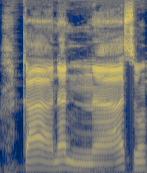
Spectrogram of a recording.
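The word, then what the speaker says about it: الناس: पेश सु कान नास यहां पे अलिफ और लाम दोनों साइलेंट है क्योंकि नून जो है रूफे शमसी में से है और अलिफ लाम हरफे शमसी के शुरू में आया है इसलिए अलिफ लाम को नहीं पढ़ेंगे बल्कि नून को नून से मिलाकर पढ़ेंगे जैसे कान नास अलिफ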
